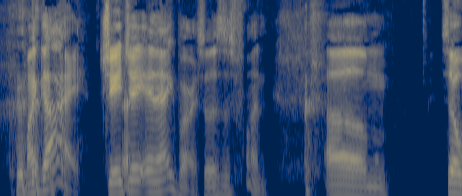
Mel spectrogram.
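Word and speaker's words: Enagbare: He told us how to pronounce his name. It's Anagbar. Kingsley oh. Anagbar.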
